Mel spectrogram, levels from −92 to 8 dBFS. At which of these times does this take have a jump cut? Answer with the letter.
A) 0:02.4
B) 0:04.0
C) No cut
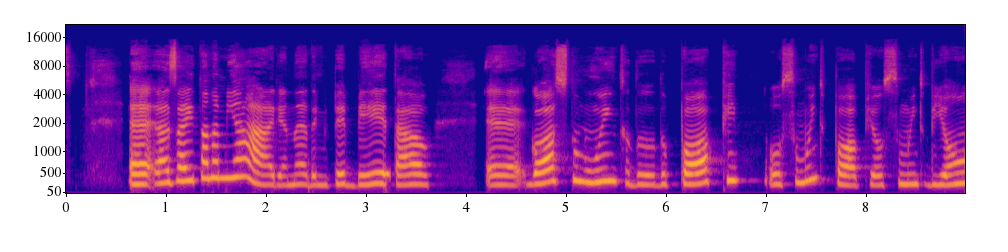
C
